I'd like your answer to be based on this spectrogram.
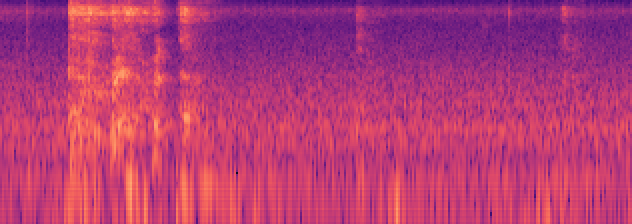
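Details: A girl's quick run of about three harsh, loud coughs, followed by quiet room noise with faint small sounds: cough.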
